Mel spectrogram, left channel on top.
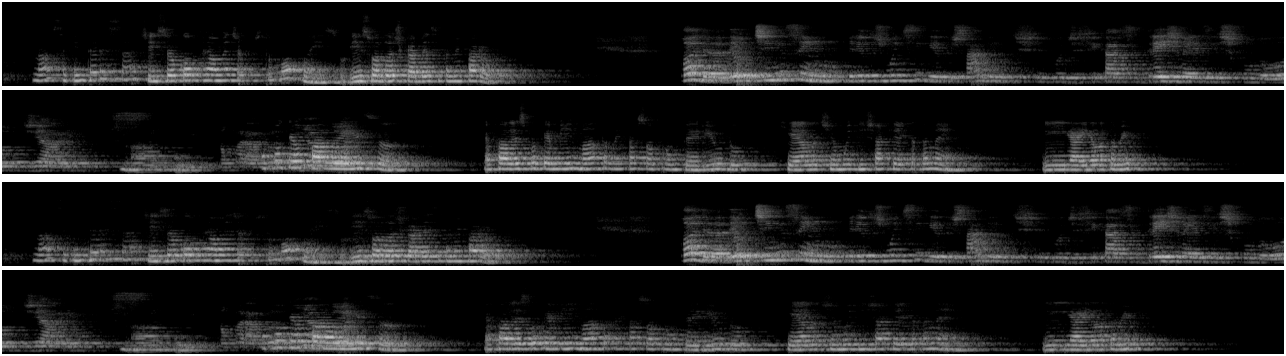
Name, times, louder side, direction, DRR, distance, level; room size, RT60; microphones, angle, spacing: voice 1, 0.3-5.0 14.0-14.7 15.4-16.8 17.6-20.3 20.7-22.4 23.2-24.2, left 2 dB, 45° left, 3 dB, 0.5 m, -28 dB
voice 2, 5.9-6.4 6.8-16.4 23.3-23.7, equal, 5° right, -2 dB, 1.0 m, -32 dB
5.6 x 4.0 x 5.1 m, 1.2 s
head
